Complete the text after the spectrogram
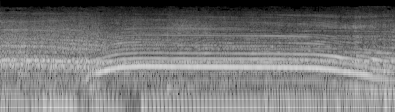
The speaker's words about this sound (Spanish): Recíbanlo ahora en el nombre de Jesús, y la iglesia que lo cree grite fuerte amén.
